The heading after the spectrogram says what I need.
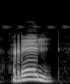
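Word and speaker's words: reign: जी है इसलिए एन को साइलेंट जी को साइलेंट कर दिया है साइन मींस क्या होगा चिन रेन देखो जी एन के पहले जी है एन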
